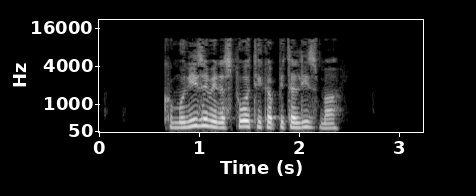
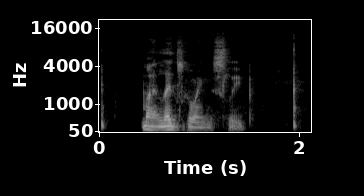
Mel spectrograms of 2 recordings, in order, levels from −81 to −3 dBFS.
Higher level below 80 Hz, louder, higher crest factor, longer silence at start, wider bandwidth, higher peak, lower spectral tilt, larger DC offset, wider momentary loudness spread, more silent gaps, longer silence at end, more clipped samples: first, -64 dBFS vs -76 dBFS; first, -18 LUFS vs -37 LUFS; second, 16 dB vs 22 dB; first, 0.65 s vs 0.05 s; second, 11.5 kHz vs 14.5 kHz; first, -4 dBFS vs -16 dBFS; about the same, -5 dB/octave vs -4 dB/octave; neither; second, 12 LU vs 19 LU; neither; first, 0.85 s vs 0.1 s; neither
